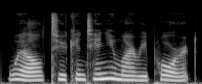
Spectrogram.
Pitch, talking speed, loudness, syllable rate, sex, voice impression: 215 Hz, 150 wpm, -14 LUFS, 4.4 syllables/s, female, feminine, adult-like, intellectual, calm, slightly kind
